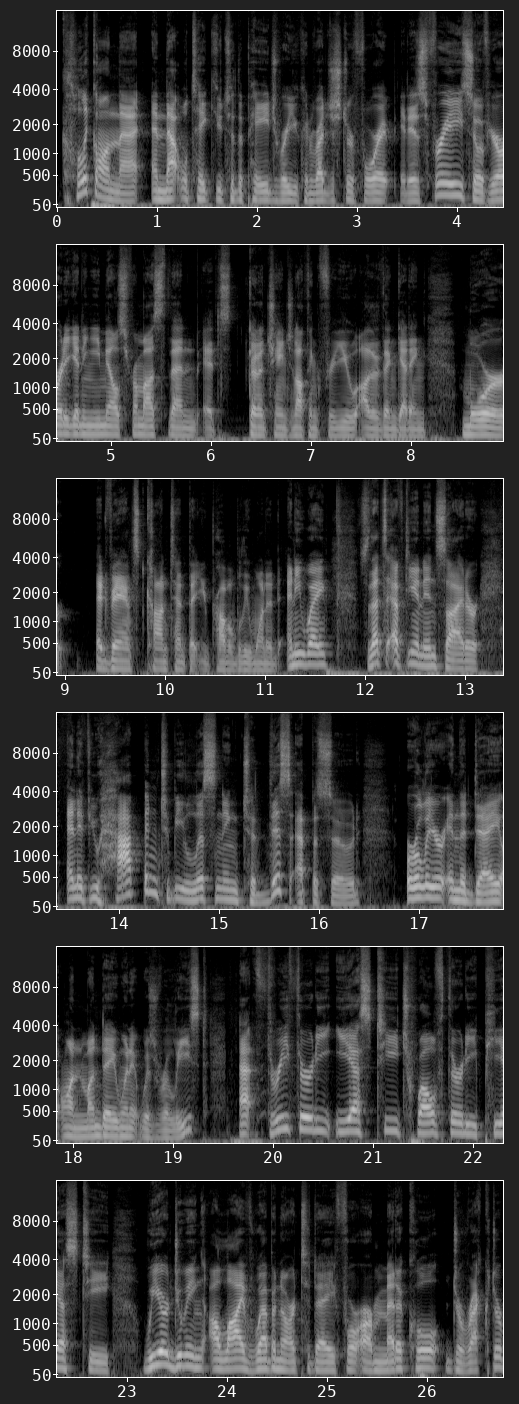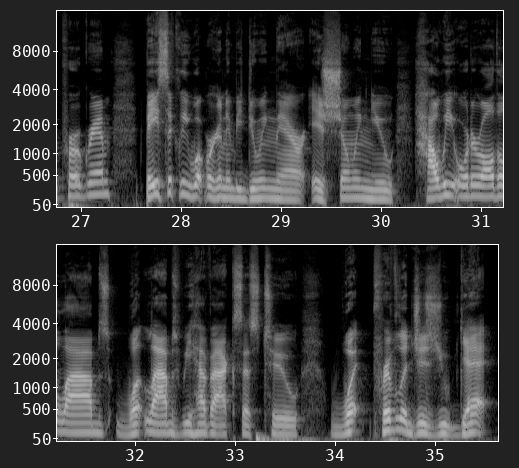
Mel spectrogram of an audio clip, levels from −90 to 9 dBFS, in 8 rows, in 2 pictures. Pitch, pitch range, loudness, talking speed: 125 Hz, 110-150 Hz, -26 LUFS, 195 wpm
